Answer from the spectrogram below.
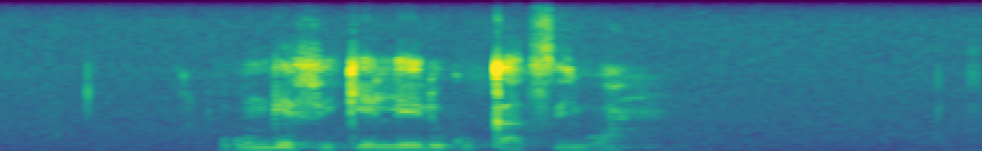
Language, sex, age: Tsonga, male, 20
